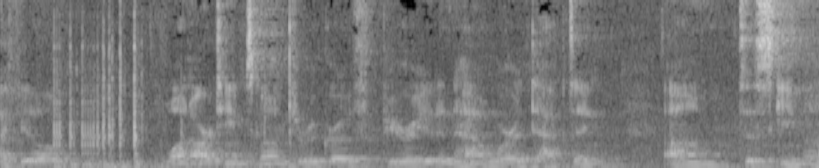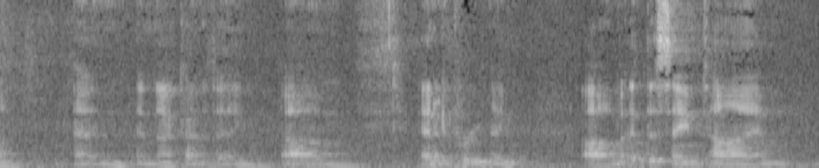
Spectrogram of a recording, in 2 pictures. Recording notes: Live from Content Marketing World Cleveland Clinic Health Summit 2017. Live from Cleveland, this week’s episode features audio captured at the Content Marketing World Cleveland Clinic Health Summit 2017.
